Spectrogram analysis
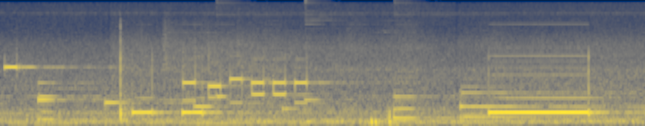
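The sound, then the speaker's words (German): A door entry keypad at a building door sounds a series of short, clear electronic beeps as a code is keyed in to ring the sustainability manager inside, then gives a longer sustained tone, all over a low rumble of background noise. “Den habe ich erstmal ganz modern per Code an der Tür angeklingelt.”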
